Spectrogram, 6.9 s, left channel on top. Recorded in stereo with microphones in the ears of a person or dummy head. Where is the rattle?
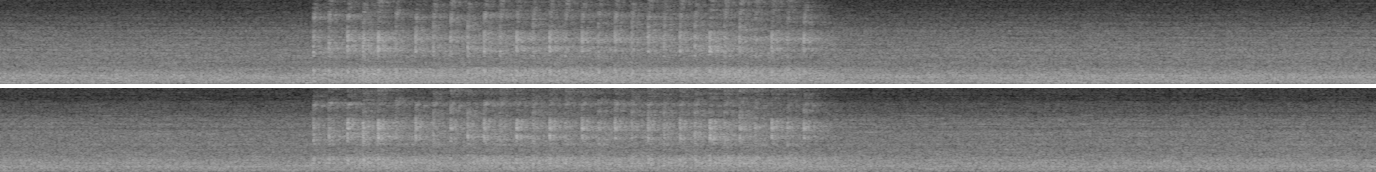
5° left (ahead or behind), 0.6 m.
